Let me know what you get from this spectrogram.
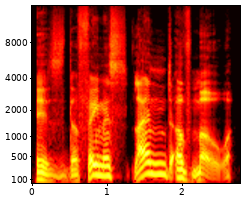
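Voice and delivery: deep, slow proclamation; solemn, impressive. A narrator's reading. Bumpy Man names the famous land, slow solemn deep voice. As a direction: announce it grandly, taking your time. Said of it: "he announced in a solemn, impressive voice".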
